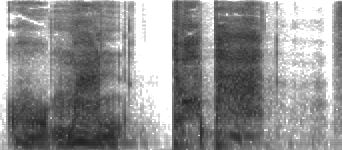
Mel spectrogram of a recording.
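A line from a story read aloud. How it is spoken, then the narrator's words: Whisper. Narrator (German): flüsterte Viggo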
